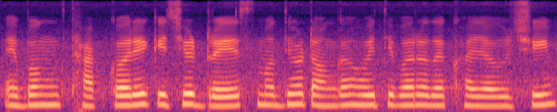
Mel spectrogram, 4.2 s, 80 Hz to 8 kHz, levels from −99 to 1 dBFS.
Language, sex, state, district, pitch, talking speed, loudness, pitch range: Odia, female, Odisha, Malkangiri, 215 Hz, 130 wpm, -16 LUFS, 205-220 Hz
